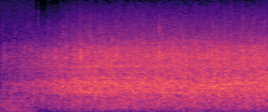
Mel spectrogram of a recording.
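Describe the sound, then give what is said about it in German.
Steady, measured applause from bishops and worshippers at a church service held on trade fair grounds, a dense even patter of many hands clapping that rises quickly and holds at a constant level without cheering or voices. “Es gab Applaus, nicht jubelnd, nicht langanhaltend, weder von Bischöfen noch von Gläubigen.”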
